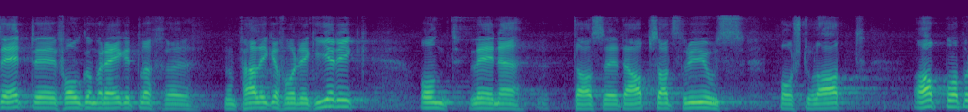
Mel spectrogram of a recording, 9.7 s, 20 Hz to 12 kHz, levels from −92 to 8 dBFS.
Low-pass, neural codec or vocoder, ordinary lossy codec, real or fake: 7.2 kHz; none; none; real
